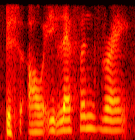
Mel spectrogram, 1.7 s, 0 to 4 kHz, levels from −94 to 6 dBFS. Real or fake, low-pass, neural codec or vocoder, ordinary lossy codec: fake; 3.6 kHz; codec, 16 kHz in and 24 kHz out, 0.6 kbps, FocalCodec, streaming, 2048 codes; none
